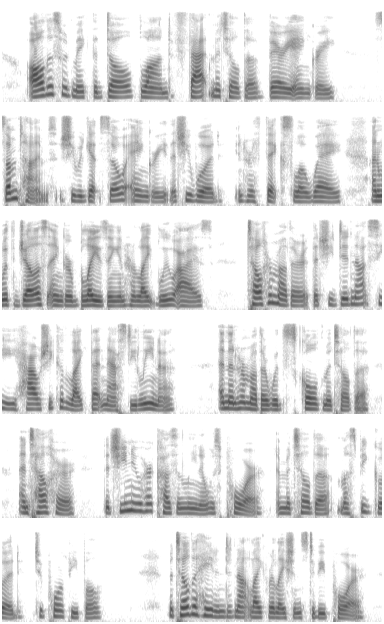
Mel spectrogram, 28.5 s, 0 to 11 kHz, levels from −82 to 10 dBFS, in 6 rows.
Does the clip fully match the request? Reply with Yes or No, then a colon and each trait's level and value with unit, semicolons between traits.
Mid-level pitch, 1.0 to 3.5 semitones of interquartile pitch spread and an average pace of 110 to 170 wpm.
No: medium, 170 Hz; average, 3.1 semitones; average, 180 wpm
